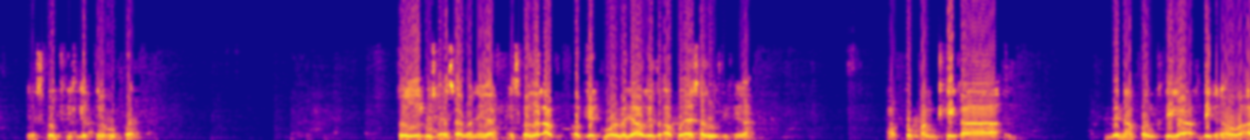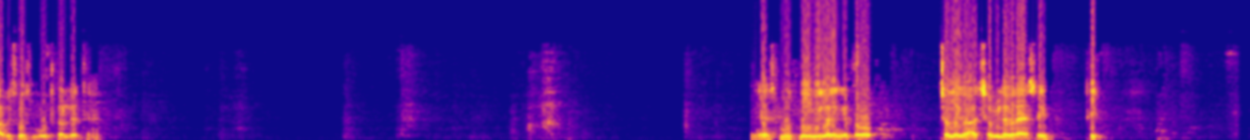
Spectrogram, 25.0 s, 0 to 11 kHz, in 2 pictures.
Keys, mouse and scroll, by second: 0.1 e, 3.6 middle click, 5.9 Tab, 13.4-14.7 drag, 14.2-15.8 middle drag, 21.6 ctrl+z, 22.4-23.8 middle drag.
